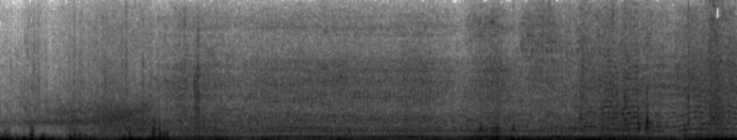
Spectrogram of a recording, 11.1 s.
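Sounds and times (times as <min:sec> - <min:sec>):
wind buffeting microphone: 0:00.0 - 0:03.6
car engine running: 0:06.6 - 0:11.0.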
